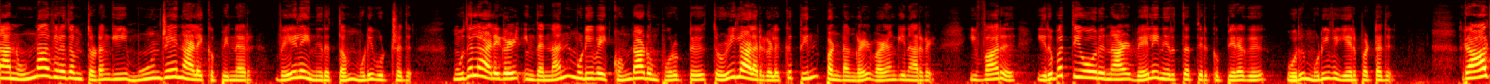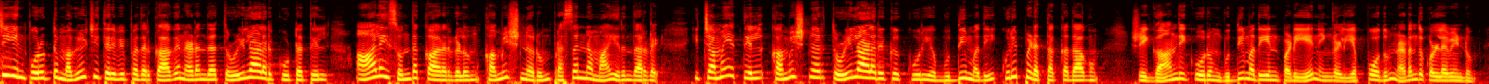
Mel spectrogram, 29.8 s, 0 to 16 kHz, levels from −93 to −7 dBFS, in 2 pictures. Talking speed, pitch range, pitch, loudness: 110 wpm, 180-255 Hz, 210 Hz, -27 LUFS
